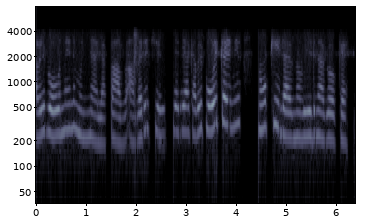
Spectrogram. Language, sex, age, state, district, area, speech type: Malayalam, female, 18-30, Kerala, Pathanamthitta, rural, conversation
